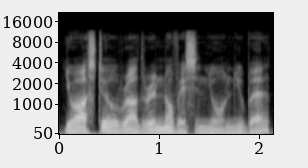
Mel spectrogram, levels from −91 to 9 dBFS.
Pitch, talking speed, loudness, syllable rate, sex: 100 Hz, 280 wpm, -17 LUFS, 6.8 syllables/s, male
